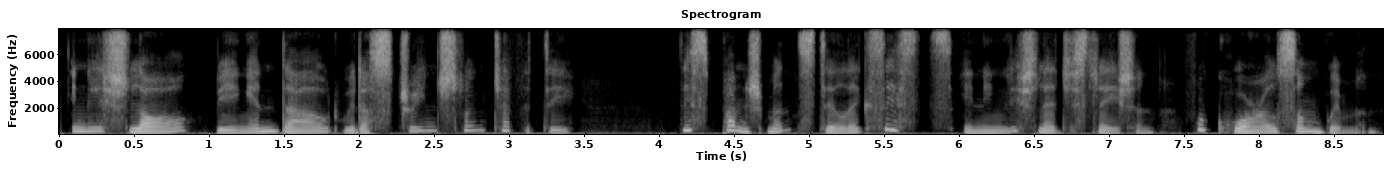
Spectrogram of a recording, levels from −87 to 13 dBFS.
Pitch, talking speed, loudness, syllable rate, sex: 230 Hz, 120 wpm, -23 LUFS, 4.8 syllables/s, female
